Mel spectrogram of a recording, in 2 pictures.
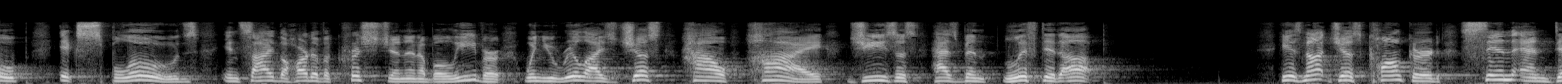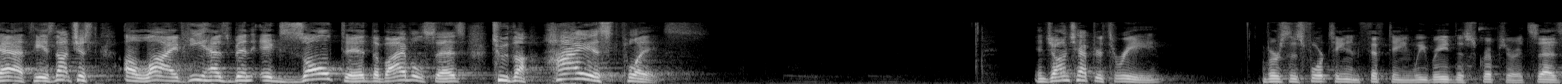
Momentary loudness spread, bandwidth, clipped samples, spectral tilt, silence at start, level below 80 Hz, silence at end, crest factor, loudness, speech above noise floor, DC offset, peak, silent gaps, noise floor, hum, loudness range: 9 LU; 7.6 kHz; under 0.1%; -4.5 dB/octave; 0 s; -50 dBFS; 0 s; 14 dB; -16 LUFS; 45 dB; under 0.1%; -4 dBFS; none; -60 dBFS; none; 8 LU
